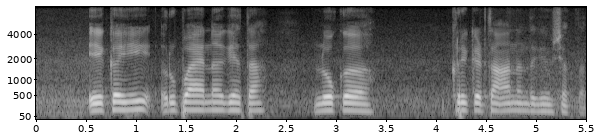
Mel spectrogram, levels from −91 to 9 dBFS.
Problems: constant background noise, background conversations at intervals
